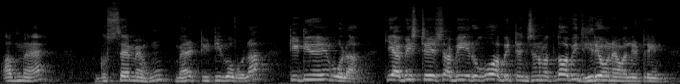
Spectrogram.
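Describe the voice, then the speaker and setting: Animated young man telling a story. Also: high-pitched, brisk. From Delhi, India. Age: 20s. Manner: animated, acts out voices, laughs often. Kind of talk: casual chat.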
